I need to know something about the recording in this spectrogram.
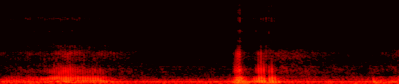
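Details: Sleeping Shiba Inu snoring at home: low rumbling breaths with a soft buzzy inhale early on, then a brief louder snort about halfway through, over a steady faint hum.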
